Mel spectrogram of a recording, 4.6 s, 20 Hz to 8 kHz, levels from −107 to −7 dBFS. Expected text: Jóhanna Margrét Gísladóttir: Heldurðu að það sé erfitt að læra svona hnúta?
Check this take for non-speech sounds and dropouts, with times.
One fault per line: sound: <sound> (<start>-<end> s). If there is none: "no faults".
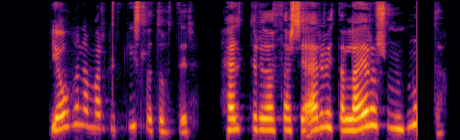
sound: dropout (4.2-4.3 s)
